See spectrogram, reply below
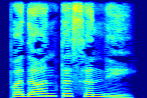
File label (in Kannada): "ಪದಾಂತಸಂಧಿ", Kannada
